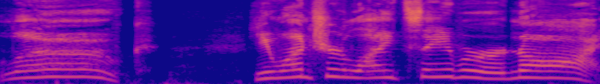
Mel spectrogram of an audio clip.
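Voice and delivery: put-on, very high, slow, drawn-out hollering. Imagining calling up the steps to Luke, pretend yelling. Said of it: "I'd start yelling".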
